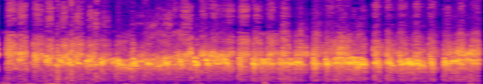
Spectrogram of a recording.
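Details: Kingfisher young in the nest beg impatiently for food from the adult. There is a dense, high, scratchy trilling hiss with a few sharp ticks and short pauses.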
